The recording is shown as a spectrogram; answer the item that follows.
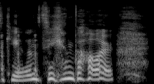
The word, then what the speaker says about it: Caitlan Seigenthaler: My website is my name and my name is complicated so I will spell it for you. It's Caitlyn Seganthaler.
